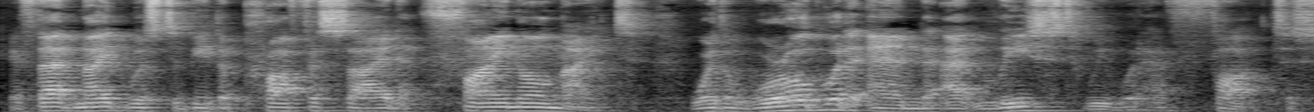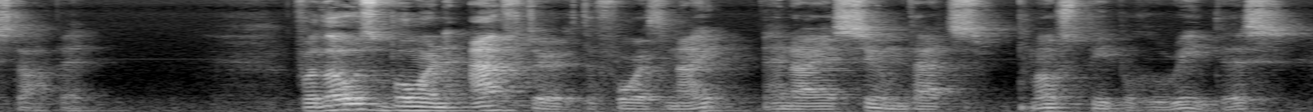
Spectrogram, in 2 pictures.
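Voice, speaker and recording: A very low-voiced aged conqueror, acted by a man, full of guilt and self-loathing. He delivers his confession like a dramatic audiobook, solemn and deliberate. The sound rings with noticeable room echo. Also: animated. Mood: grim recollection. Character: aged fallen tyrant conqueror, remorseful, self-loathing, grandiose.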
